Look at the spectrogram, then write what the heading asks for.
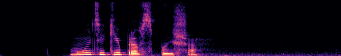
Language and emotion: Russian, neutral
